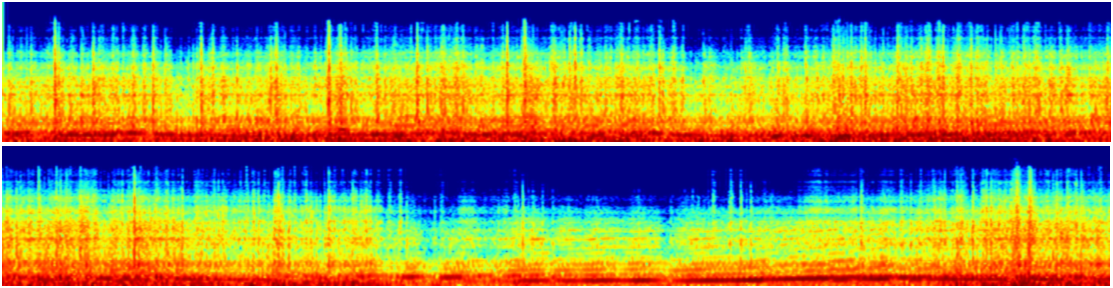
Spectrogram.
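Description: Autocross car's engine heard from inside the cabin, driven hard, its note rising and dropping again and again through the gears. Sharp ticks of loose gravel strike the car's body and underside. About eleven seconds in the engine eases off and quietens, then revs up again near the end.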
